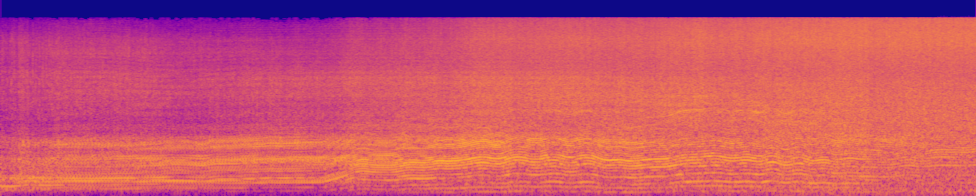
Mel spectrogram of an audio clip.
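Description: Supercharged engine of a modified two-wheel-drive pulling truck idling on the hitch, then revving up sharply about five seconds in and running at high revs under full load as it pulls the sled. The engine's pitch wavers up and down through the pull.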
